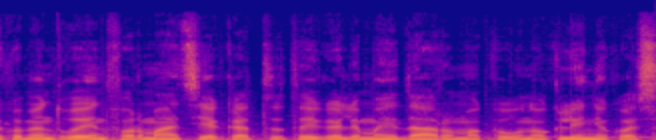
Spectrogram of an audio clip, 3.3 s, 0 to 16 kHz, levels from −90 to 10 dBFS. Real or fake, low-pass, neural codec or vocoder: real; 14.4 kHz; none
